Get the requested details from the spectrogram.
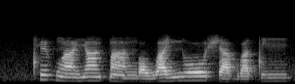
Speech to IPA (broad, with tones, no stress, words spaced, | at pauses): tʰɪ˦ɡʷã˨ jã˦k͡pã˨ ŋɔ˨wa˦ ɲoː˦ ʃa˨ɡʷa˨ ti˦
